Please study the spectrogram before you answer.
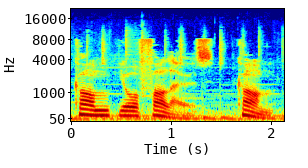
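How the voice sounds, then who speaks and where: A man's voice: mid-range voice, big pitch swings, slow. A synthetic male voice reading out typed chat messages in a text-to-speech style. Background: music.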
